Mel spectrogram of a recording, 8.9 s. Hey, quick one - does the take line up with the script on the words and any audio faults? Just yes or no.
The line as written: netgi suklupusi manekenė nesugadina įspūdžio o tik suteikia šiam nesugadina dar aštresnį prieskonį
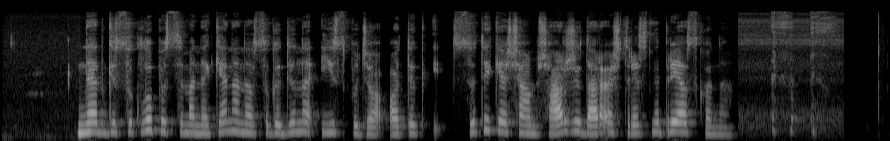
no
